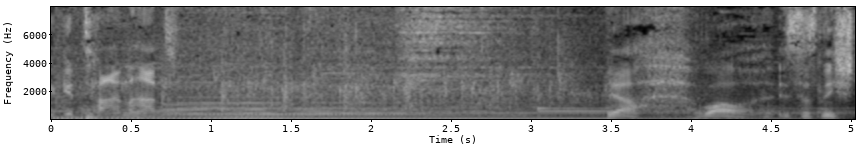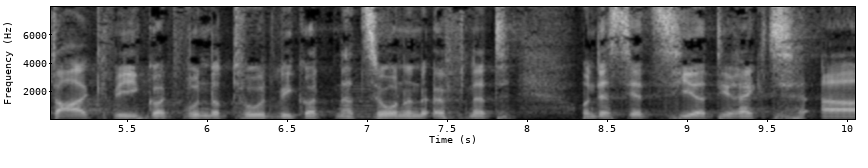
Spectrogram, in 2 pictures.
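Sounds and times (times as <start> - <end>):
audience applause: 0.0 - 4.7
speech: 0.1 - 1.2, 3.4 - 10.0.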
